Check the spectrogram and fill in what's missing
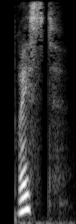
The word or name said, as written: brist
